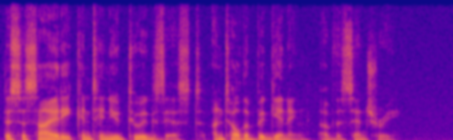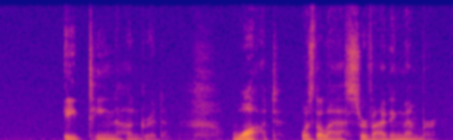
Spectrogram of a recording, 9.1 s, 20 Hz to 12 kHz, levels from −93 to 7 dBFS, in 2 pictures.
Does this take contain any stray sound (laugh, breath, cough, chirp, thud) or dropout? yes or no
no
